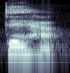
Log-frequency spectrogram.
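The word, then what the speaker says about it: 대학: In Korean, it can be written the Chinese way or the Korean way, and the pronunciation is dehak, dehak, dehak.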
